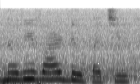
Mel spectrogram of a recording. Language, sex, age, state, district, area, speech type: Goan Konkani, female, 18-30, Goa, Ponda, rural, spontaneous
